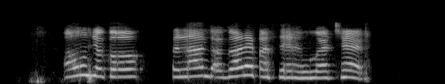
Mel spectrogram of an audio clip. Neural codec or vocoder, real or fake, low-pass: autoencoder, 48 kHz, 32 numbers a frame, DAC-VAE, trained on Japanese speech; fake; 7.2 kHz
